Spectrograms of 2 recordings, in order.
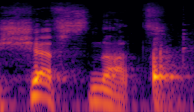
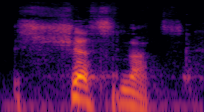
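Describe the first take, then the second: First: The middle sounds like 'chef's', with an f sound. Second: The middle is said carefully with a clear 'st' sound. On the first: The speaker calls it wrong. "they thought I was saying chef's nuts" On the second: The speaker calls it right. "I have to say that very carefully"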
